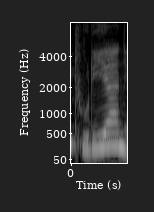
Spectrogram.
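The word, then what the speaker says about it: ทุเรียน: 토리안 우리나라 말로는 두리안 이렇게 발음하는데요. 태국어로서는 투리안이라고 발음했습니다.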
